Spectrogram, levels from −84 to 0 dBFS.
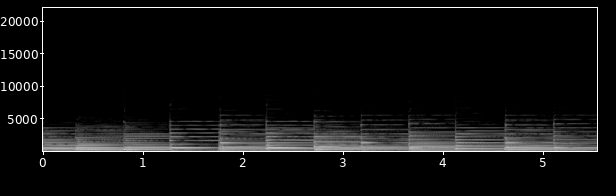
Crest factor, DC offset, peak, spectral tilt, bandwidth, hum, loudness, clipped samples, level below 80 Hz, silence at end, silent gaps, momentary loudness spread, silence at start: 14 dB; under 0.1%; -14 dBFS; -8 dB/octave; 5.8 kHz; none; -28 LUFS; under 0.1%; -46 dBFS; 0 s; none; 5 LU; 0 s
